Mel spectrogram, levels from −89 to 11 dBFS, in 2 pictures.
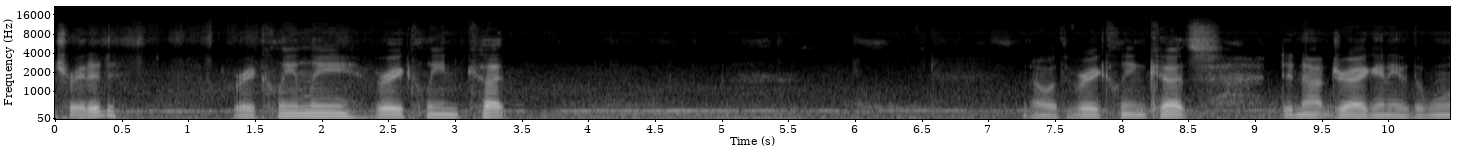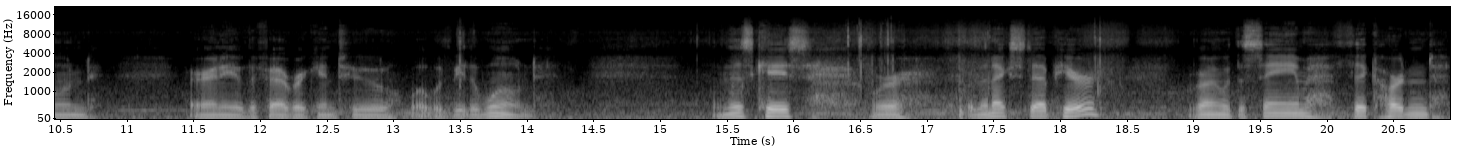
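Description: No technical faults can be heard anywhere in this clip.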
